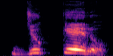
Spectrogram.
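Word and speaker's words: zucchero: রেখেছি চিনি আমরা চিনি খাই চিনিকে আমরা বলি জুক্কেরো ভাই ওইখানে উচ্চারণে একটু মিস্টেক হয়ে গেছে টাইপিং এর সময়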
